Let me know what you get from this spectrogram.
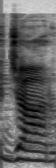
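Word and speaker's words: czar: बार पढ़ा होगा आपने जार। जार तो जार में सी होता है। ठीक है? तो रूस के सम्राट की एक पदवी है ये जार। तो सी जेड ए आर होता है उसकी स्पेलिंग्स।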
